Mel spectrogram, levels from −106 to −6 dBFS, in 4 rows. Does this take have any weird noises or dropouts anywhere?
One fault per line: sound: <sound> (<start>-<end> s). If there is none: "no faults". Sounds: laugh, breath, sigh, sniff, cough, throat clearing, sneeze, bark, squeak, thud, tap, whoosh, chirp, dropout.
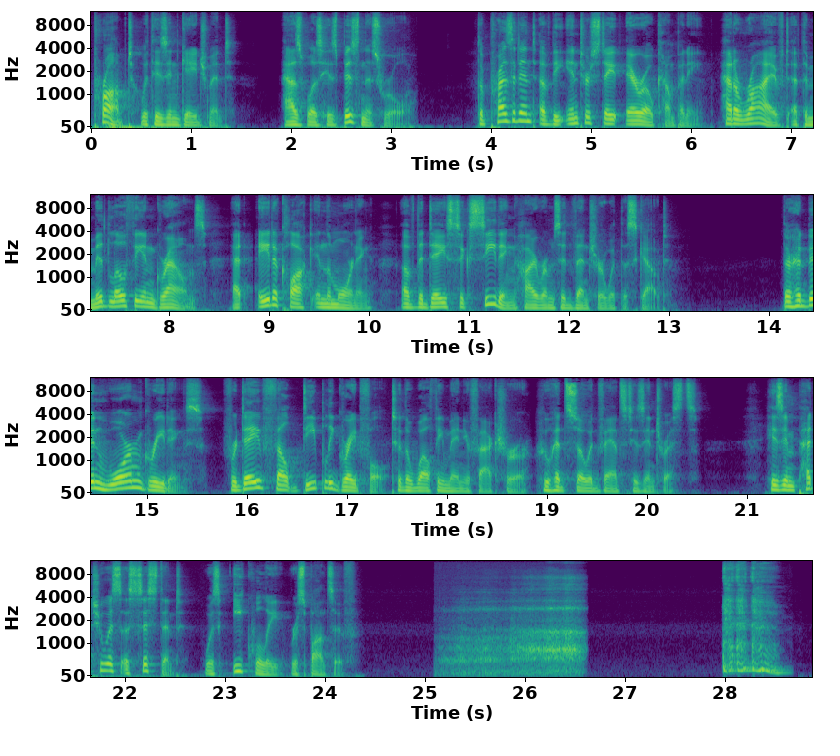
sound: breath (25.1-26.6 s)
sound: throat clearing (28.0-28.7 s)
